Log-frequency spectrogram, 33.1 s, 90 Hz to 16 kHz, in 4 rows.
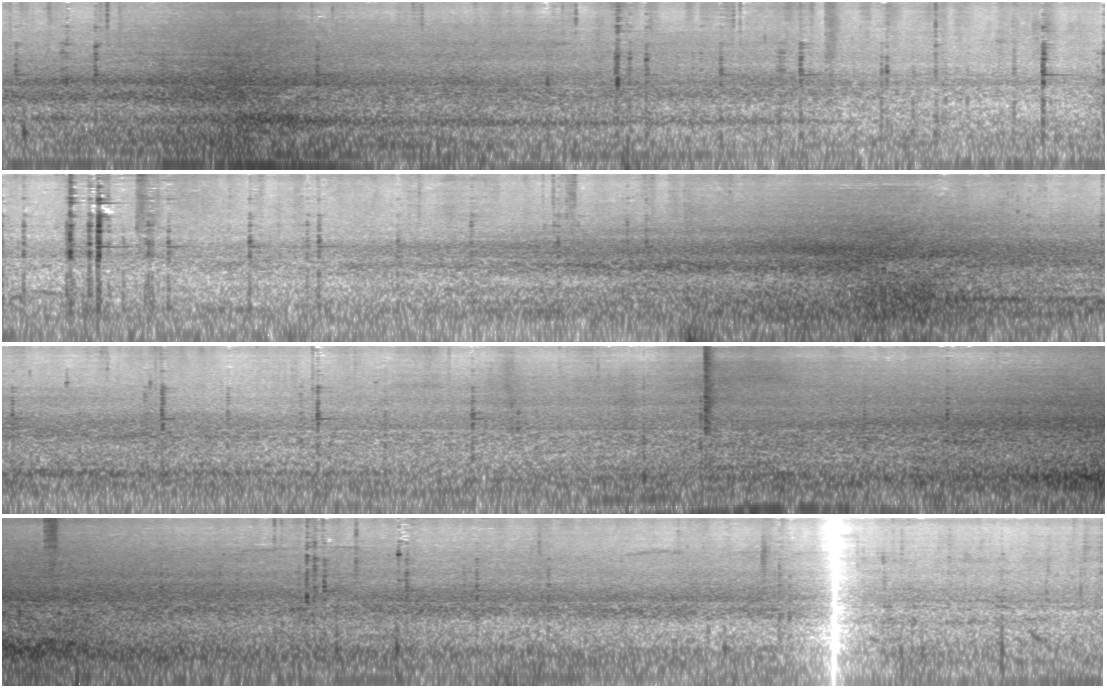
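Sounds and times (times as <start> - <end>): car passing: 0.0 - 33.0.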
